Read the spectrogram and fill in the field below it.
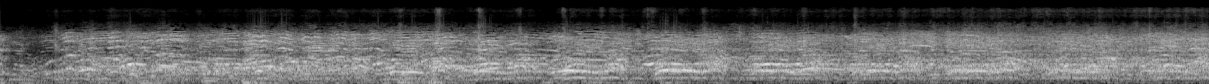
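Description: A crowd of men and women shouts and yells in an echoing hall.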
